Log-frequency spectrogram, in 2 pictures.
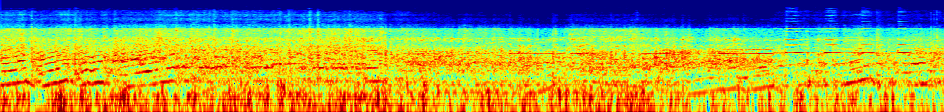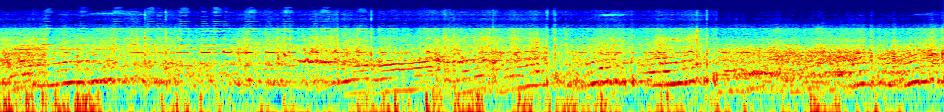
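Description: A rally car engine revs hard, rising and falling sharply.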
